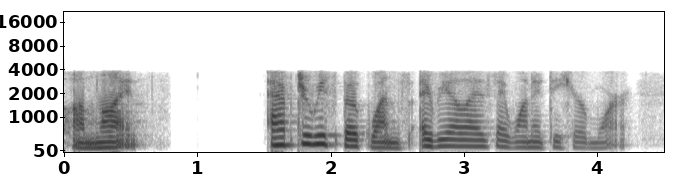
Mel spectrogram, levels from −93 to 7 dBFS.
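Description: The whole clip runs through a Bluetooth CVSD headset codec, and you can plainly hear it. The line sits roughly between 150 Hz and 3.6 kHz with nothing above 3.8 kHz, so the speech sounds boxed-in and phone-like. CVSD only sends an up-or-down bit per sample, with a step size that keeps adapting, and that fits the 64 kbps headset link. You get a grainy hiss underneath, and sibilants turn scratchy wherever the signal moves faster than the step can follow.

Microphone overload shows up three times. The first, from 0.07 to 0.44 s, pushes about 7 dB past full scale, with a small but real share of the samples flattened. The second runs from 1.55 to 2.39 s at about 6 dB over. The third is a brief one at 2.68 to 2.75 s, only about 2 dB over. The likely cause is the input gain being set too high, so the loudest peaks slam into the converter's ceiling and get sliced off. That gives those syllables a harsh, crackly edge, strongest in the first and longest bursts.

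Right after that last clip, at 2.76 s, the microphone volume stepped down. Both the speech and the background drop by about 6 dB in one go. This is most likely the call software spotting the clipping and pulling the device's input level down in a single step. You hear it as a sudden dip in loudness right after the distorted peak, rather than a smooth fade.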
